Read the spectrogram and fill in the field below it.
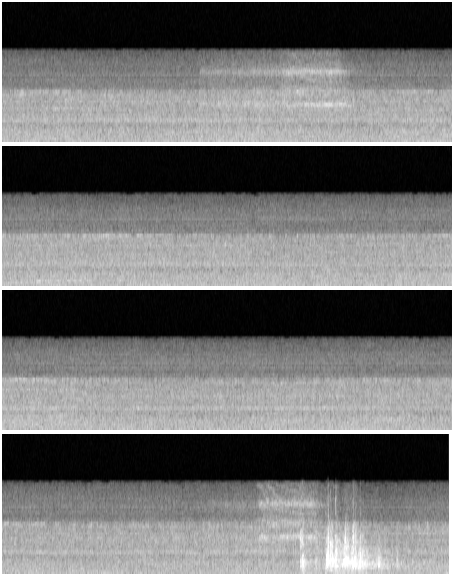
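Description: Robotic arms whir as they move.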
